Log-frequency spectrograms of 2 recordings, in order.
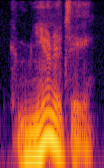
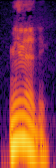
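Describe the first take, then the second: First: "community" with every syllable sounded; Canadian pronunciation. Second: "community" slurred quickly into "c'munidy"; American pronunciation. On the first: Voice actor showing how Canada says it, careful "community". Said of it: "when you're in Canada, you have to say". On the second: Voice actor showing how America says it, slurred "community". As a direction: barely move the mouth on "community", American style. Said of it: "America, you say community". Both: Shown as a demonstration.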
